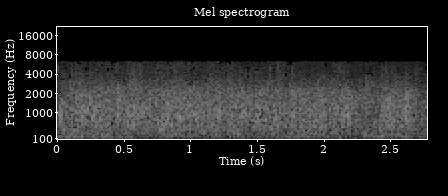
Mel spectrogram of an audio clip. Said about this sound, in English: For which he earns an enormous round of applause, bordering on an ovation.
